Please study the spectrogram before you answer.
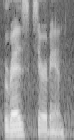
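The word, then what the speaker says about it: Varèse Sarabande: So listen, the thing about it is that I guess, how do you pronounce this? Verise or what? – Verez Sarabande.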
